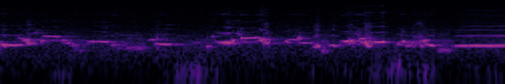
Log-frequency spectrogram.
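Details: A group of Australian magpies warbling together in harmony: a continuous, fluting, mid-pitched tangle of gliding whistles and quick note changes, ending in a steady held tone.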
